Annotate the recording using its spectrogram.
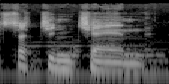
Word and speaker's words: Tsuchinshan: It's spelt TSUCHINSHAN, Sachin Chan Atlas, certainly fits the bill.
